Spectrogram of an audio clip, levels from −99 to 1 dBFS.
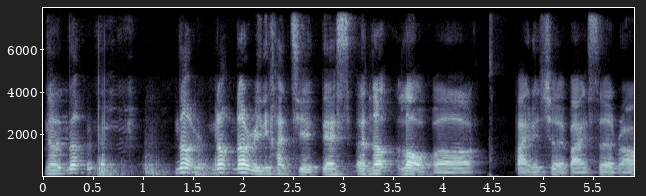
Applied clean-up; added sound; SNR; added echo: neural mask model DeepFilterNet 3.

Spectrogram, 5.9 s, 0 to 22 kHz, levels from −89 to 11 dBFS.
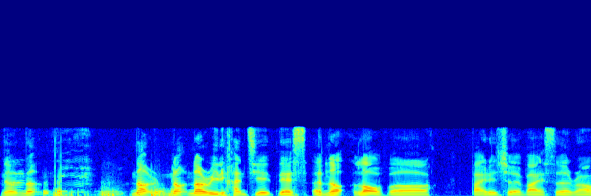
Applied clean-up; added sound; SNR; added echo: none; none; none; none.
